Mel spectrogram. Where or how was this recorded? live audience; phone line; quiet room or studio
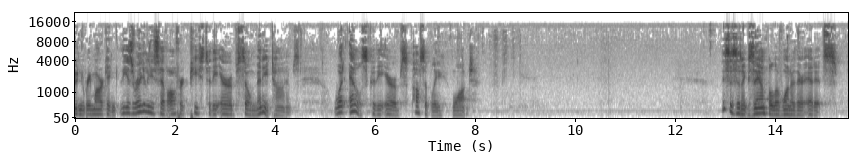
live audience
